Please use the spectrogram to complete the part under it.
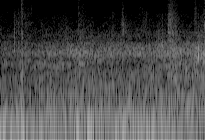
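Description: Footsteps crunch on snow nearby.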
